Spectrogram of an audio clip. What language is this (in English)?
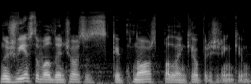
Lithuanian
